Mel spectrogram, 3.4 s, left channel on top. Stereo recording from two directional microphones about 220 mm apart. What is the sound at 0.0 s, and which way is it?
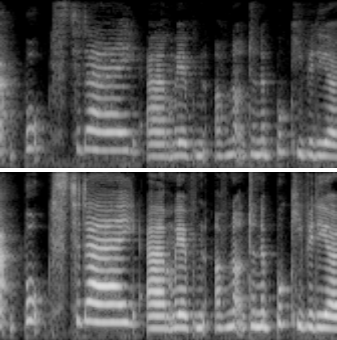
Speech, 45° right (ahead or behind).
